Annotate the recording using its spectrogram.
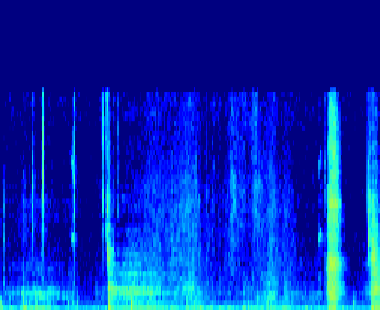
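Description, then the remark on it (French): A short run of sneezes, with two sharp bursts a few seconds apart and some snuffling and breathing in between. “Bah déjà, euh, excuse-moi, j'ai eu une petite série d'éternuements et du coup j'ai la voix un peu trois changeante, un petit peu emboucanée quoi, pour parler plus clairement.”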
